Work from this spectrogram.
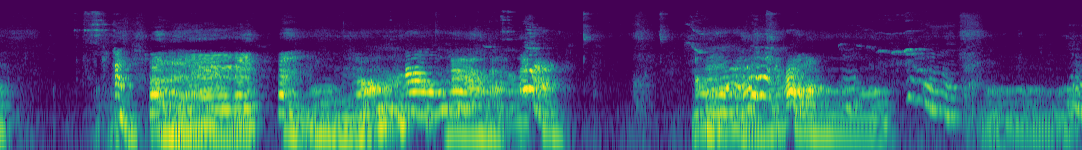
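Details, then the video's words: Mastiffs talking: long, warbling, moaning vocalizations with wavering pitch and rough growly undertones, in several sustained bouts broken by brief silences. "Mastiffs talking"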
